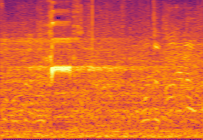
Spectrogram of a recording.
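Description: A referee's whistle gives one short, steady blast about half a second in, over a low, continuous stadium background hum.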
